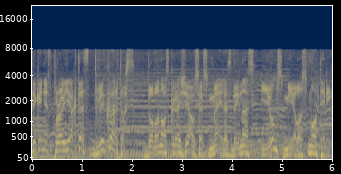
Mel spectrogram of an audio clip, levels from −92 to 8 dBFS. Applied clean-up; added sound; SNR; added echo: none; none; none; none.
